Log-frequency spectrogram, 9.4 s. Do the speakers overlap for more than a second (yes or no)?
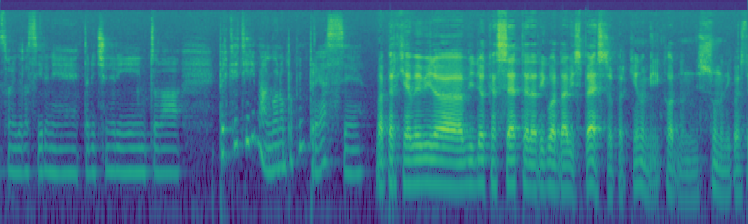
no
